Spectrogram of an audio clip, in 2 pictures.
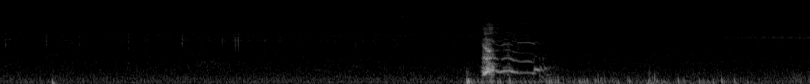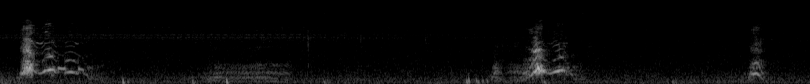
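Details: Dog barks at a cicada shell, single sharp barks spaced several seconds apart, with scuffling between, a brief whine midway, and a last short bark.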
